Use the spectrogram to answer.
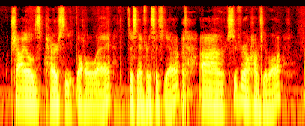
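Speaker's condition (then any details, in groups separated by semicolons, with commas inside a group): Spinal muscular atrophy; hands talking over to cousin mid-interview to give jaw a break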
